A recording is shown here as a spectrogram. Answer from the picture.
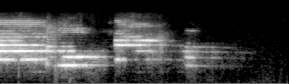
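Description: Emergency siren with steady notes stepping between pitches, like the French two-tone siren. It breaks up and cuts out to total silence about one and a half seconds in.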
